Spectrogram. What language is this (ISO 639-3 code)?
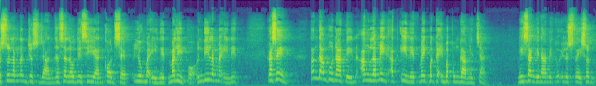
fil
